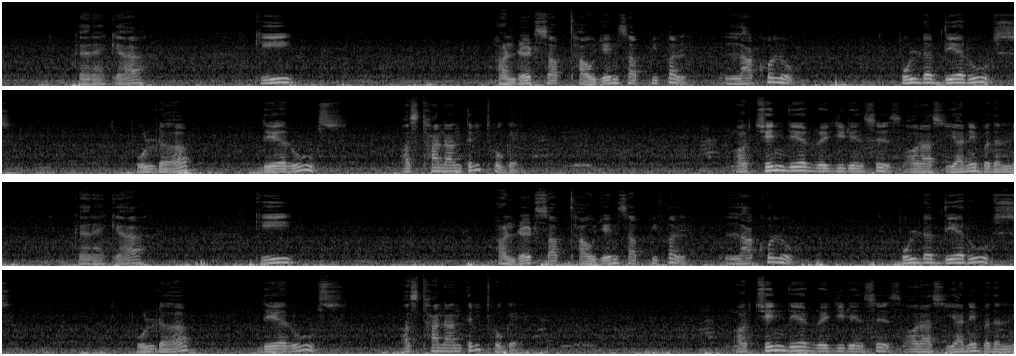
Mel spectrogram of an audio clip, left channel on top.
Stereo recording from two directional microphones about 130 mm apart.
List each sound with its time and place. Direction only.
0.8 s speech: 15° left (ahead or behind)
2.6 s speech: 20° left (ahead or behind)
4.9 s speech: 20° left (ahead or behind)
9.0 s speech: 15° left (ahead or behind)
11.5 s speech: 15° left (ahead or behind)
17.4 s speech: 20° left (ahead or behind)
